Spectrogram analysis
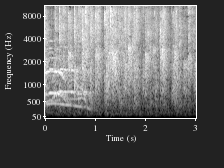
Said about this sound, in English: …, give them a round of applause.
